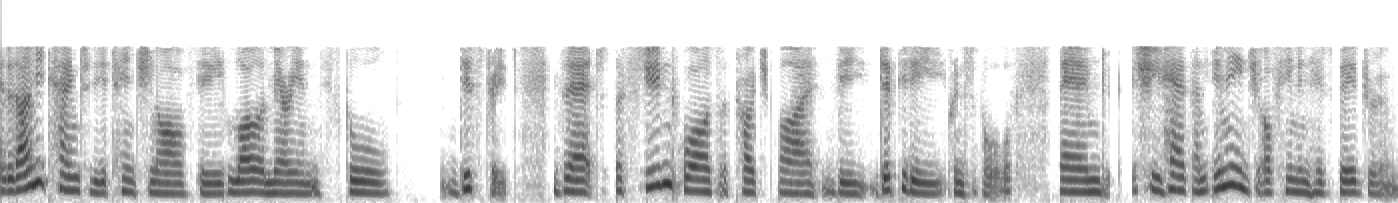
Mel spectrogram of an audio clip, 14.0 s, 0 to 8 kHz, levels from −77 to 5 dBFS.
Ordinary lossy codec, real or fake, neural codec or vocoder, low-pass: AAC, 16 kbps; fake; codec, 16 kHz, 1 kbps, FunCodec, trained on Chinese and English, 50 frames a second; 7.2 kHz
